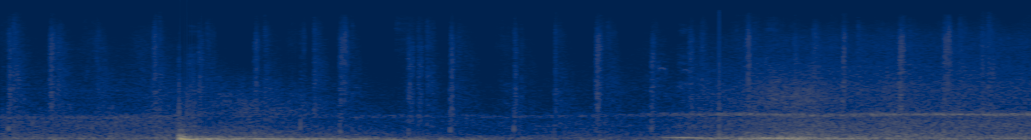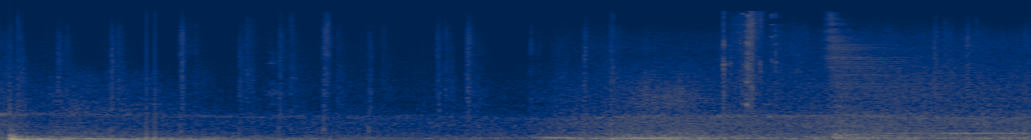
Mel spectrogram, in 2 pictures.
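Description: Quick footsteps run over soft sand.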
